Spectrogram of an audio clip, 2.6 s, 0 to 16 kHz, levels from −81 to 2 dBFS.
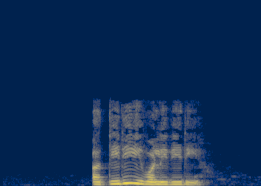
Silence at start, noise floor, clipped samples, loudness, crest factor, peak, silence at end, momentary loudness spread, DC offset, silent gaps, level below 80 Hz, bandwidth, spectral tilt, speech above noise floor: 0.95 s; -71 dBFS; under 0.1%; -15 LUFS; 16 dB; -2 dBFS; 0.6 s; 11 LU; under 0.1%; none; -60 dBFS; 7.4 kHz; -6.5 dB/octave; 57 dB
